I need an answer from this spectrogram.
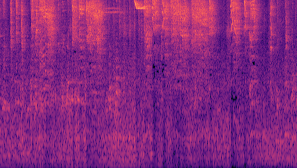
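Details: Egyptian fruit bats (Rousettus aegyptiacus) at the roost fill the air with dense, high-pitched squeaks and scratchy chatter in rapid bursts.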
